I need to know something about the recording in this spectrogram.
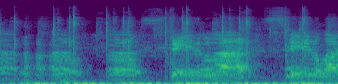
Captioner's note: clicking to beat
